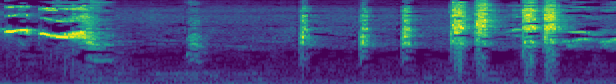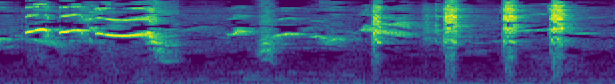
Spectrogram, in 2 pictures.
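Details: Oriental magpie-robin in lively full song: high, rapid whistled phrases and sharp chirps, with quick rising and falling trills and clipped notes in irregular bursts, over faint low background noise.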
